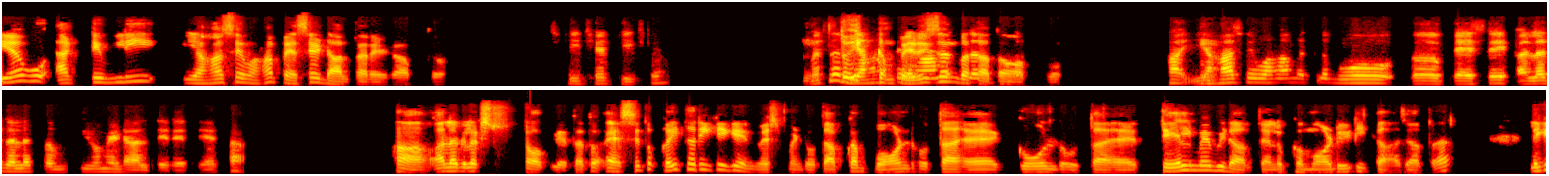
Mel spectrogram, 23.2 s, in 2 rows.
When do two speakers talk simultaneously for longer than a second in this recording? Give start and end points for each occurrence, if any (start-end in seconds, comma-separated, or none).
6.1-7.4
